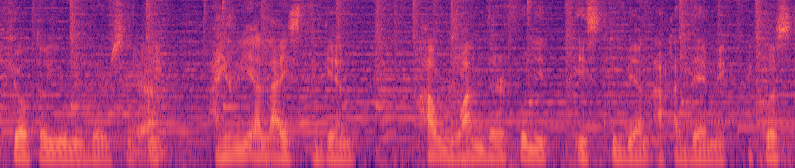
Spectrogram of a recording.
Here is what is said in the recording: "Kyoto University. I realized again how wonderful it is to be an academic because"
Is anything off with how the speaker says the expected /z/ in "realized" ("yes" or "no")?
yes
